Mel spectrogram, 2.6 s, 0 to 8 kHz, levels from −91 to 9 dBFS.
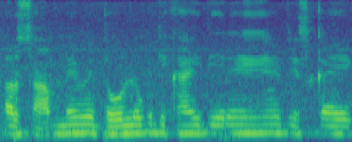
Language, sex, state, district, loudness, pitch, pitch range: Hindi, male, Chhattisgarh, Raipur, -17 LUFS, 125 Hz, 120-130 Hz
